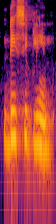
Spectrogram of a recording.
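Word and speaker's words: discipline: डिसिप्लिन, सी silent है।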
